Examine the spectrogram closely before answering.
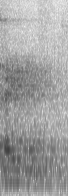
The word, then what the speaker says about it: Haydn: His name is actually Haydn. And it's not spelled like normal, but it's actually Haydn.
